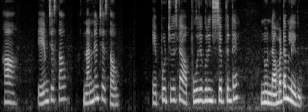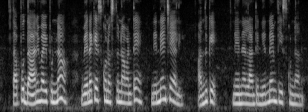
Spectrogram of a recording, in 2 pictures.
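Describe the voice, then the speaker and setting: A woman voicing a hurt, fiery young wife who shouts and argues indignantly. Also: on the high side, quick pace, pauses often, dry recording, close to an everyday voice. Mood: angry.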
